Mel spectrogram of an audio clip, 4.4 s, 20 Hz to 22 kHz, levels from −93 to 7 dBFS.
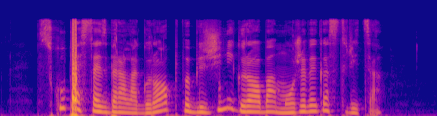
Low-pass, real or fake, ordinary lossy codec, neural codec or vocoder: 10.8 kHz; real; none; none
